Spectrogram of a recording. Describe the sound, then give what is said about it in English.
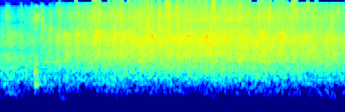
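Sustained audience applause in a theater, a dense, steady wash of many hands clapping that swells in the first second and holds at an even level throughout, with no voices standing out. “That seems a little bit like applauding my Kickstarter campaign, but thank you.”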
